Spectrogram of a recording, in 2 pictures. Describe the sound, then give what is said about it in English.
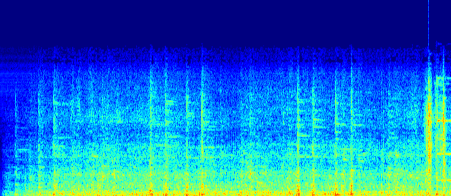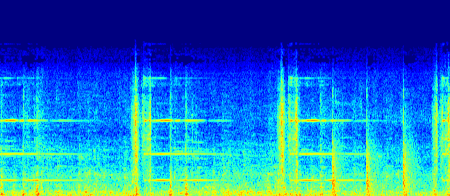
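A CSX freight train rumbles steadily along the rails, with a constant low roar, metallic clanks and brief high wheel squeals recurring every second or two, loud. “CSX trains are the most cost-efficient way to move goods to market.”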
